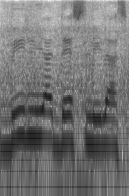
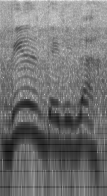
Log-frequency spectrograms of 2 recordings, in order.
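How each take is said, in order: First: It is read letter by letter, as spelled. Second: It is said the French way, endings silent. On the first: "kung babasahin mo" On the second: "Pero kung ang pronunciation is"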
